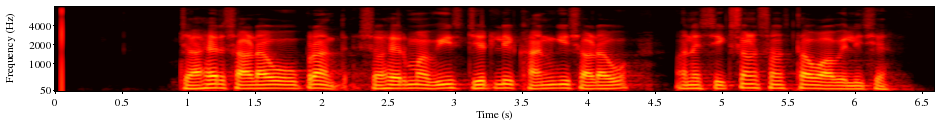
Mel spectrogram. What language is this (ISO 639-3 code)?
guj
